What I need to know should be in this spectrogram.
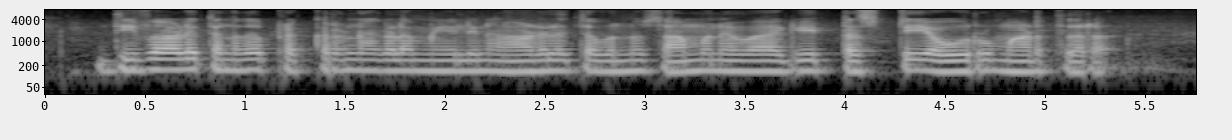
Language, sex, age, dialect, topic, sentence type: Kannada, male, 41-45, Central, banking, statement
